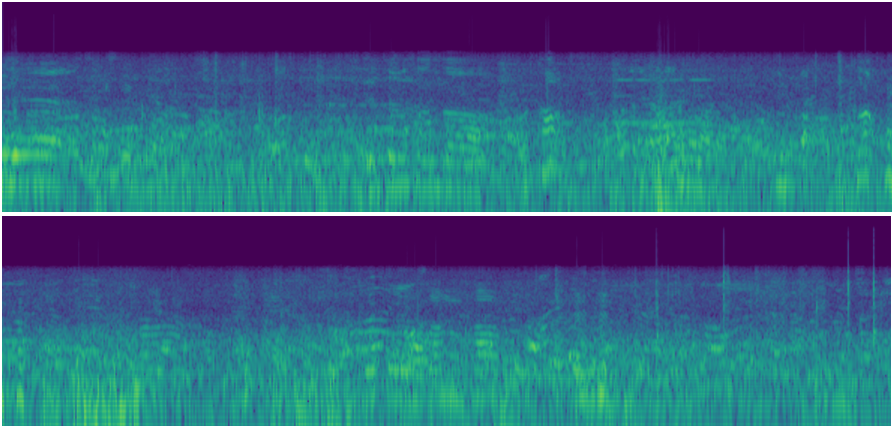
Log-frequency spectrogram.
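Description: A crowd of people chatter loudly all around outdoors.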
